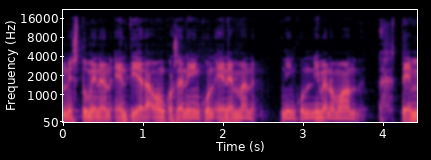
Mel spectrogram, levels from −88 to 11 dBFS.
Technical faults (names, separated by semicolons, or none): none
